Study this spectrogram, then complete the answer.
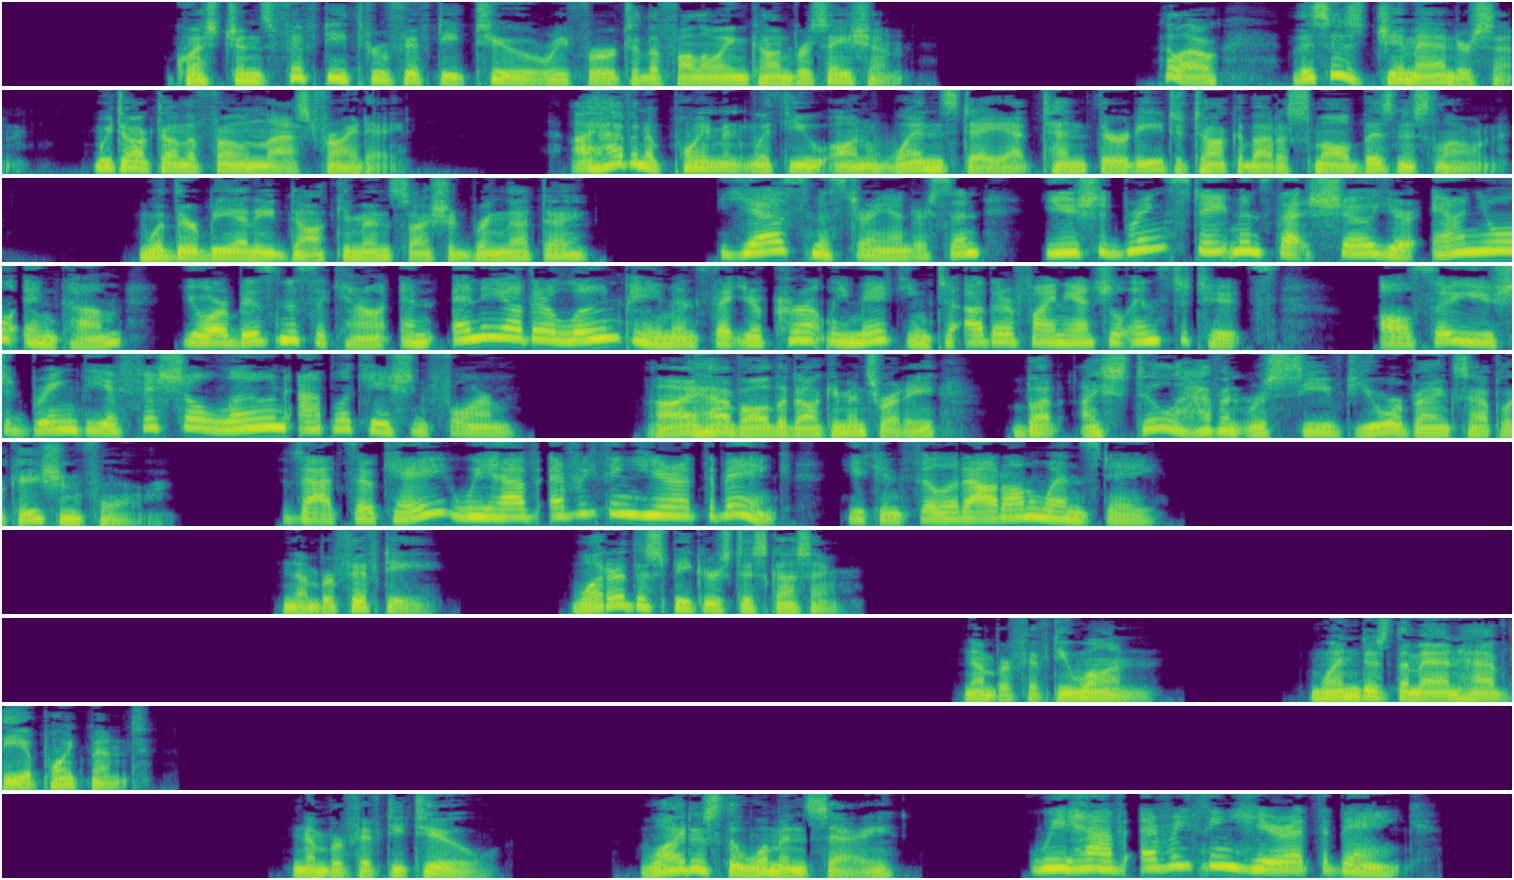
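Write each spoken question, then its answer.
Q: What are the speakers discussing?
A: Documents for a small business loan appointment

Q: When does the man have the appointment?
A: Wednesday at 10:30

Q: Why does the woman say,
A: He can fill out the application form at the bank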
